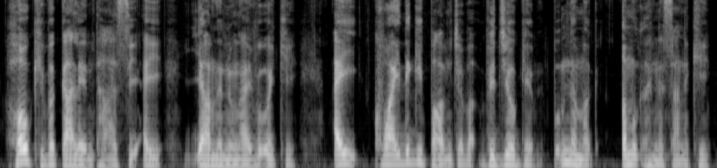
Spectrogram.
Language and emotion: Manipuri, happy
